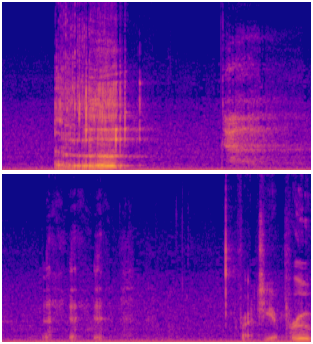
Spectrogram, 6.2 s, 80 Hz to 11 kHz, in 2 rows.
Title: Life is but a Burp (Belch Montage 7.1)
